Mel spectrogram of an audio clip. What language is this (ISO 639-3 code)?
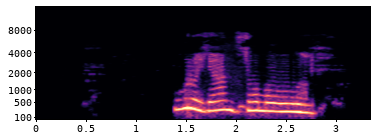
chm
